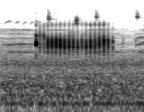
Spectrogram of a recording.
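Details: One blue jay burst of around fifteen rapid, harsh clicks over a second, opening with a sharp accented note; a brief high chirp follows amid soft background hiss.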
